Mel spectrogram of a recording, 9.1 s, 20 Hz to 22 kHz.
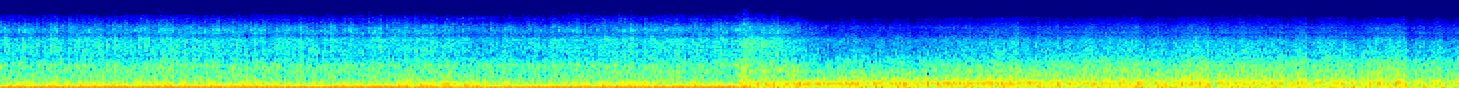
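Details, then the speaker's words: Holden 355 stroker V8 on a bench test stand, new engine for an HQ Holden (flat-top pistons, Sig Erson TQ30 cam, HEI, Edelbrock carb, Aeroflow single-plane, 9.5:1), bedding in cam and lifters: a deep, even rumble dropping to a smooth idle with no knocks or ticks. Oil pressure is 30 psi at idle, no leaks; healthy. "well there you go she's sounds all right seems to go all right doesn't seem to be leaking anything I think she's good to go"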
